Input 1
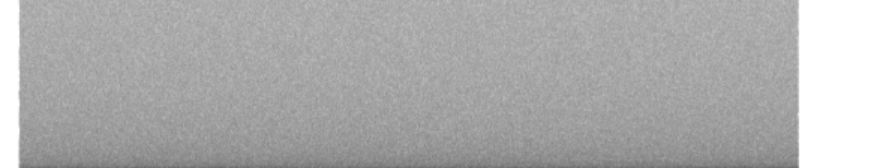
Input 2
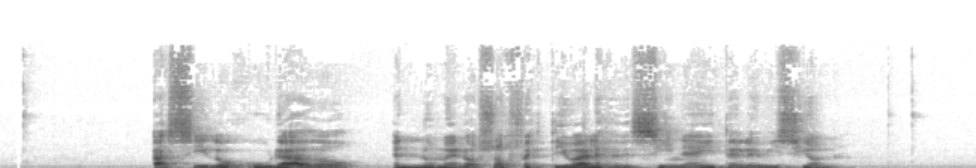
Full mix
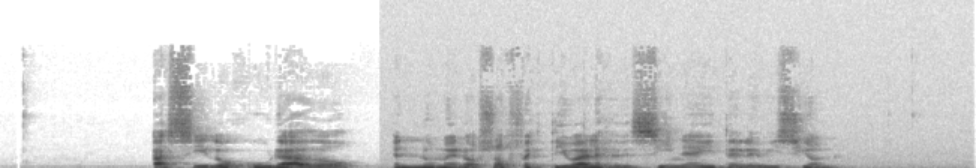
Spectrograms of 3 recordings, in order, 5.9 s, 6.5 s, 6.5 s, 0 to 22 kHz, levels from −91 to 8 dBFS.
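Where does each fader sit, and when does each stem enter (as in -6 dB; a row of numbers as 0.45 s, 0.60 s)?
-18.5 dB, +2.0 dB; 2.40 s, 0.00 s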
